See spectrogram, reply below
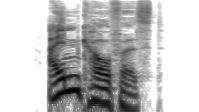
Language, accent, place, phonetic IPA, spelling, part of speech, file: German, Germany, Berlin, [ˈaɪ̯nˌkaʊ̯fəst], einkaufest, verb, De-einkaufest.ogg
- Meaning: second-person singular dependent subjunctive I of einkaufen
